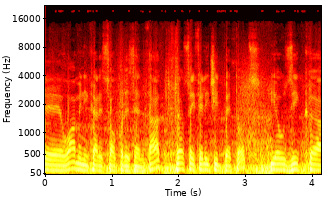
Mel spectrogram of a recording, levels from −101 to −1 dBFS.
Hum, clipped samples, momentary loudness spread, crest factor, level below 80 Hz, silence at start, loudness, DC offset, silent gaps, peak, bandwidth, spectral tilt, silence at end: none; under 0.1%; 3 LU; 14 dB; -30 dBFS; 0 s; -15 LUFS; under 0.1%; none; 0 dBFS; 9.4 kHz; -8.5 dB/octave; 0 s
